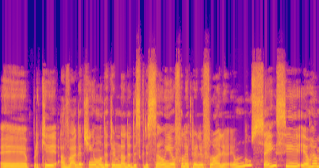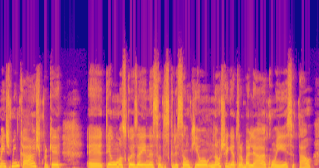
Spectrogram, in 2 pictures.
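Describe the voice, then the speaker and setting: A Brazilian accent with very even loudness. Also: woman, high pitch for a woman, ordinary pitch variation, moderate pace. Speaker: career-change interviewee, office worker in Ireland. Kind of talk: casual interview chat.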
